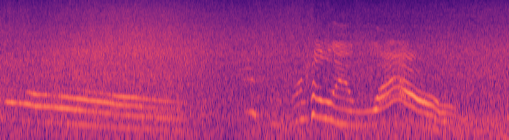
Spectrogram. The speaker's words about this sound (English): We've arrived just in time to catch some action at the Harry Tracy Water Treatment Plant. Oh, that water's getting really high. It's gonna spill over. Oh, there it goes. Oh, wow.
